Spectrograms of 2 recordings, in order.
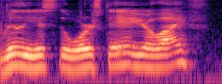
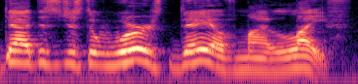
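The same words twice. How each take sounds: First: Said in the usual way. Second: Put-on high, slow, whiny kid's complaint; whiny son. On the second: Son complains to dad in the car, whiny. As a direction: drag it out like a sulking boy.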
